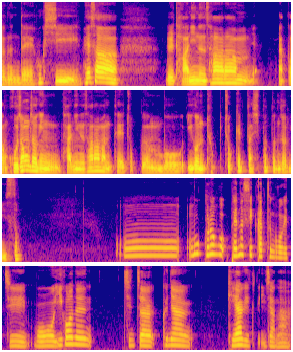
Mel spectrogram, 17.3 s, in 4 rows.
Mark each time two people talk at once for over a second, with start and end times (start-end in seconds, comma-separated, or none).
none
